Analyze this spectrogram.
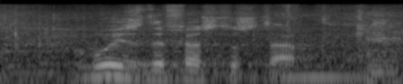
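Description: A crowd of men and women murmur and chatter in a large echoing hall.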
